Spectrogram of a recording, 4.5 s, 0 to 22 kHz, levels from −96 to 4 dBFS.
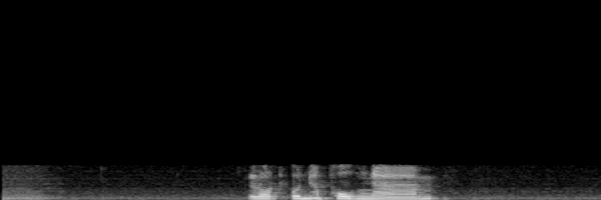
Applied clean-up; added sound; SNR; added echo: none; none; none; none.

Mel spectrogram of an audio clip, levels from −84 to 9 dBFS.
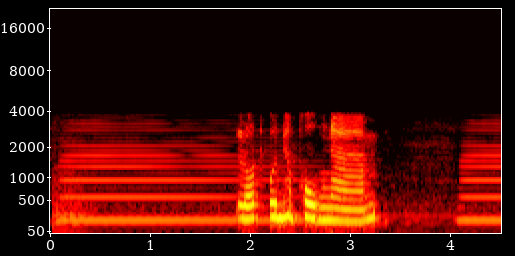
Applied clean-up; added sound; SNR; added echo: none; Wind instrument, woodwind instrument; 14 dB; none.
